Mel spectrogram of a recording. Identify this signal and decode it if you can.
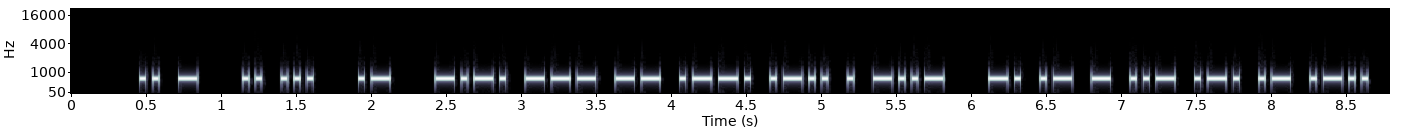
Morse code, heard as a keyed tone, about 28 wpm, 700 Hz. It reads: IT IS A COMPLEX NATURAL
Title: Sentences from Top 1000 Words - Review Part 6 - 28wpm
